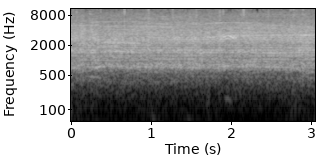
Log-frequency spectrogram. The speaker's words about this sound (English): I don't like to hear the fans cheering. I'm surprised by that, and the players are telling them not to be doing that. No question. To cheer for a player who gets injured.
